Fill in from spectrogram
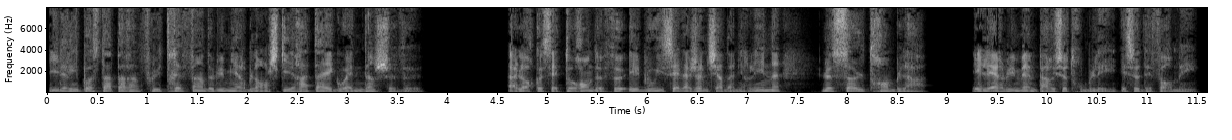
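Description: A man reading a fantasy novel aloud as an audiobook narrator, in a measured, even way. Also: sits low, slightly rough, dry recording.

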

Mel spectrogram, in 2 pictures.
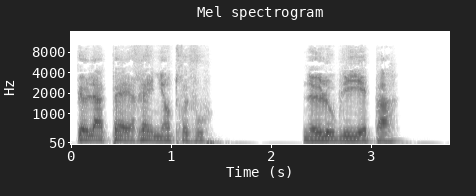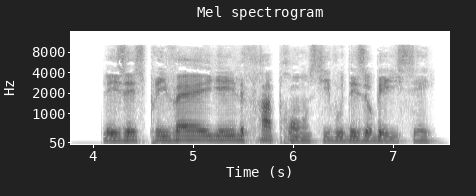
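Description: A man's voice: medium pitch, unhurried, dry recording, close to an everyday voice. A commanding young hero speaks in stern, firm tones, voiced by the male reader. His voice sits in an ordinary middle register. The recording is close and dry.

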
